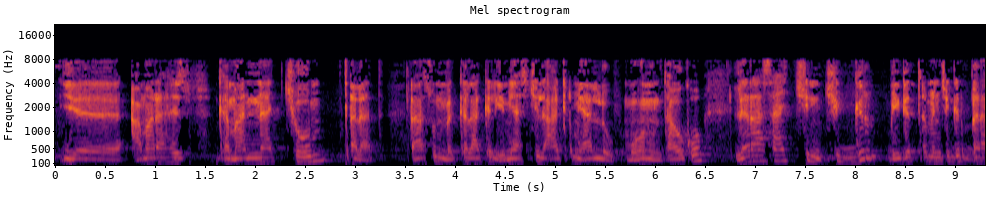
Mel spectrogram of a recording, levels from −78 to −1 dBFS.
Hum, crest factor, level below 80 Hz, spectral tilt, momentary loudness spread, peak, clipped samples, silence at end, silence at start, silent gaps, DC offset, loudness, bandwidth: none; 20 dB; -76 dBFS; 2.5 dB/octave; 6 LU; -6 dBFS; under 0.1%; 0 s; 0 s; none; under 0.1%; -25 LUFS; 8 kHz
